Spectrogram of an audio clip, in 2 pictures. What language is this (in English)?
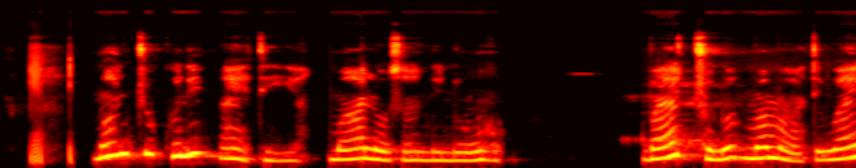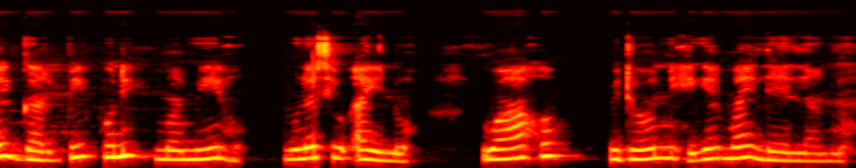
Sidamo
